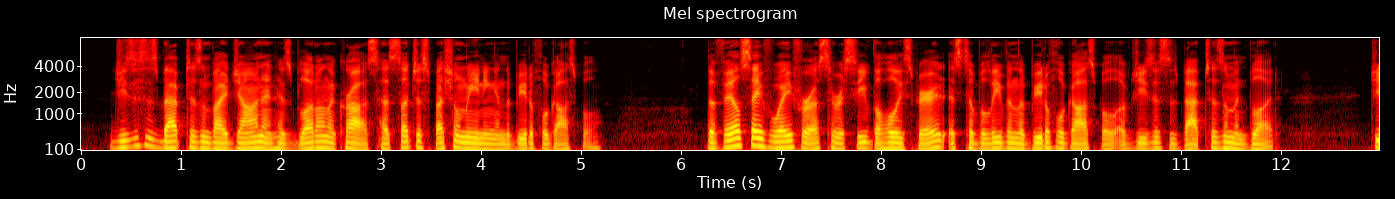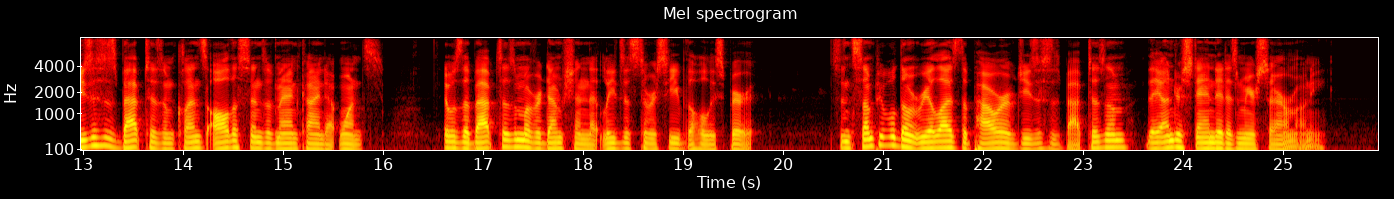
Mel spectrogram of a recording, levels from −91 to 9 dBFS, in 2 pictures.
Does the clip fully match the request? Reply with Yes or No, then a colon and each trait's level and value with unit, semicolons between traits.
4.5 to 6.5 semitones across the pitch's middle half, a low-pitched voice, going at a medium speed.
No: average, 3.5 semitones; low, 110 Hz; average, 185 wpm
